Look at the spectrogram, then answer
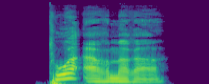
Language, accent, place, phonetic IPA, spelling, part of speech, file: German, Germany, Berlin, [ˈtoːɐ̯ˌʔɛʁməʁɐ], torärmerer, adjective, De-torärmerer.ogg
- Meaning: inflection of torarm: 1. strong/mixed nominative masculine singular comparative degree 2. strong genitive/dative feminine singular comparative degree 3. strong genitive plural comparative degree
